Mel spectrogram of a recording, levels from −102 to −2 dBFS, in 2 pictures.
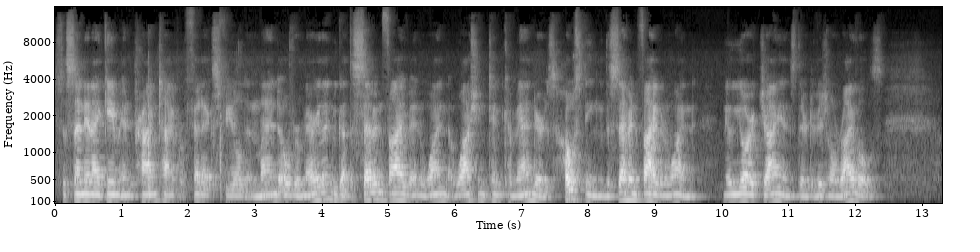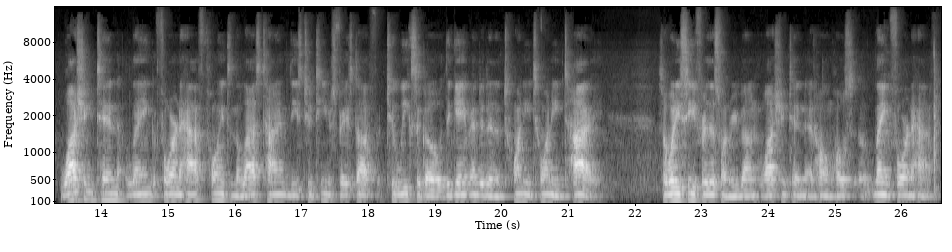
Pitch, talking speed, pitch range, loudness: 110 Hz, 185 wpm, 105-120 Hz, -22 LUFS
